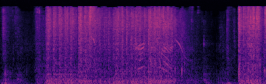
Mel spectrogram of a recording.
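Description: Shotgun gunfire in a first-person video game: dense, loud bursts of shots in rapid succession that drop off briefly and then resume, with no clear talking.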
